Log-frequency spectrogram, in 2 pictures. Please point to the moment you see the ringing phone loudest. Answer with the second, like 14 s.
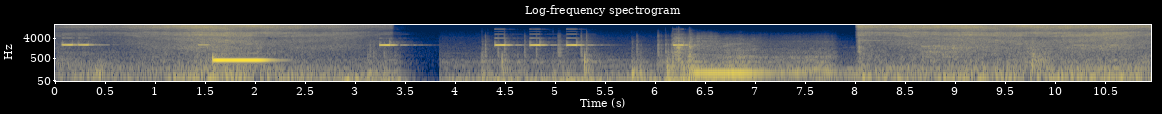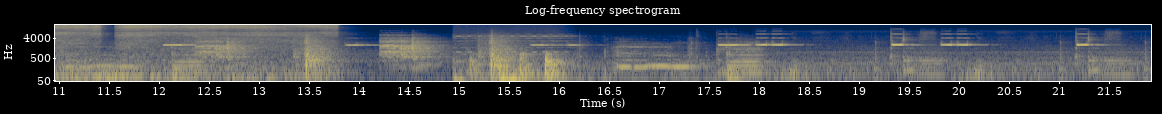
2 s.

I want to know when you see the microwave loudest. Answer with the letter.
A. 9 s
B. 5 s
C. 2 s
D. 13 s
B.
